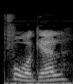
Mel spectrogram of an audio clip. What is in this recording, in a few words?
swedish bird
